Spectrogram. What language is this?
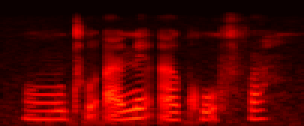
Venda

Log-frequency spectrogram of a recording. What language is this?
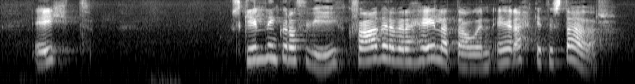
Icelandic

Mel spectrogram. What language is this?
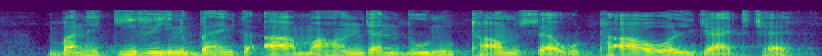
Maithili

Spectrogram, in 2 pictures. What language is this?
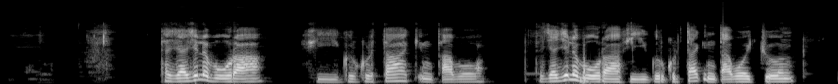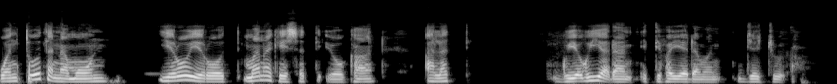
Oromo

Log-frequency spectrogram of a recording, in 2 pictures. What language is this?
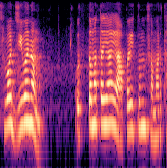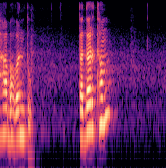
Sanskrit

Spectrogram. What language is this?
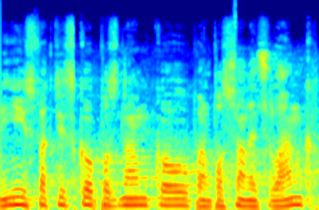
Czech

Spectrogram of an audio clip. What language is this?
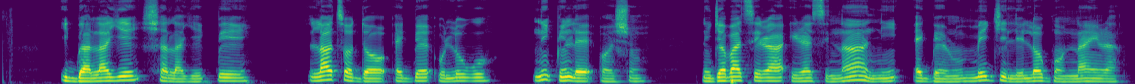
Yoruba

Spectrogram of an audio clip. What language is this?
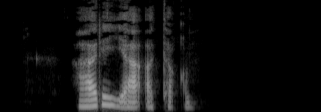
Kabardian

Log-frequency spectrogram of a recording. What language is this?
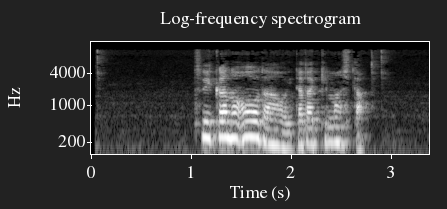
Japanese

